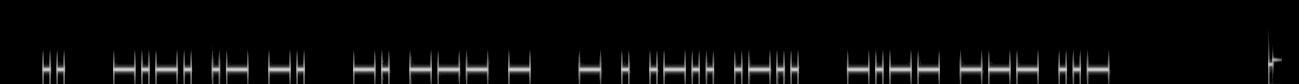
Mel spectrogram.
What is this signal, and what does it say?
Morse code, heard as a keyed tone, about 17 wpm, 700 Hz. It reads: I CAN NOT TELL YOU
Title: Sets of 5 Words 17wpm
